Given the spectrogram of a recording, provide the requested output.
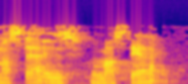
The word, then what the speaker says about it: Mostert: It's the French pronunciation, Mostert.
